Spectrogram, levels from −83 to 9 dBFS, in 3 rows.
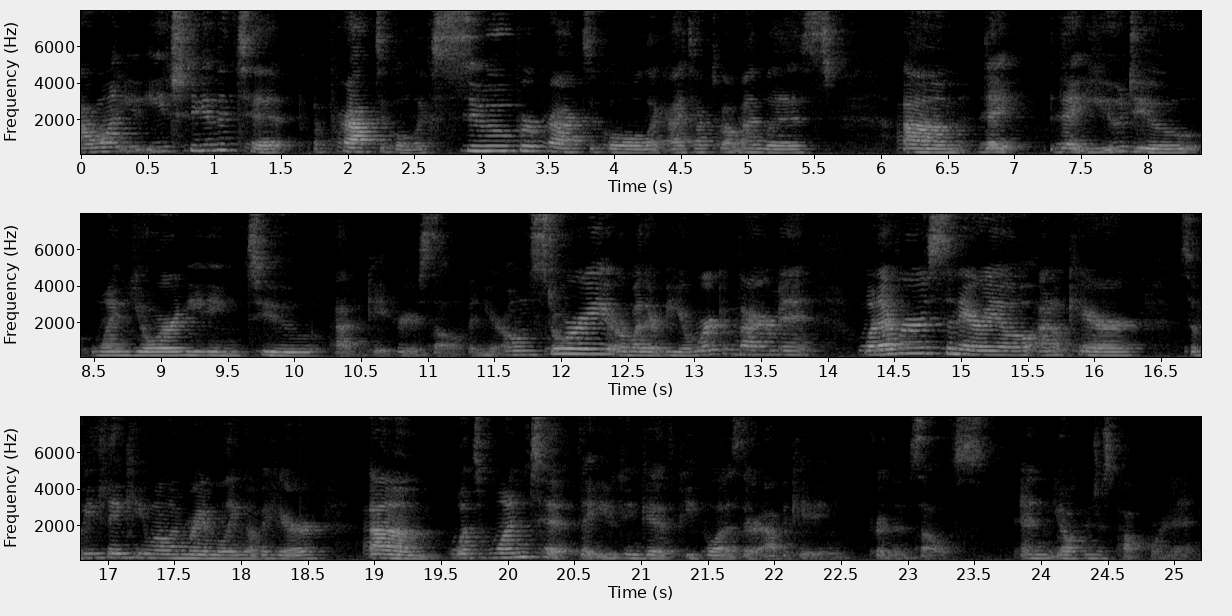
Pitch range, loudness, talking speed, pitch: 190-235 Hz, -39 LUFS, 180 wpm, 205 Hz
